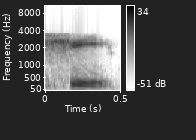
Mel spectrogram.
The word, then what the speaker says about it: Xi: And that's it's pronounced Xi, believe it or not.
